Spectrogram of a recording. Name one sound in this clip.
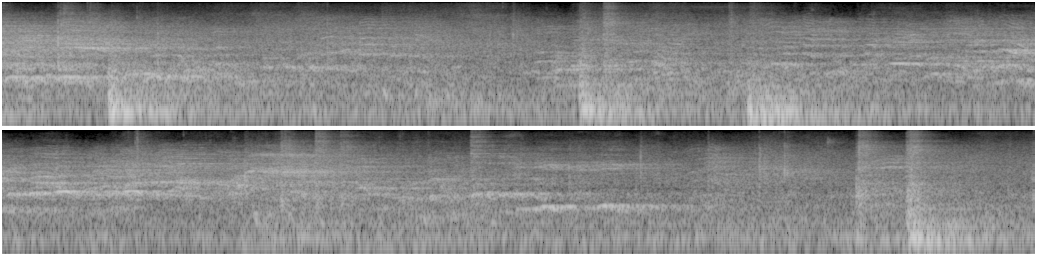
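Young players call out to each other across an echoing rink.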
